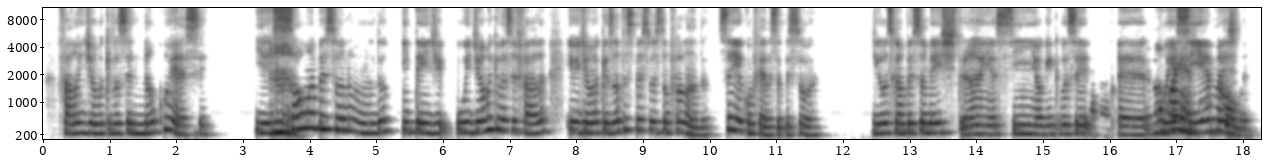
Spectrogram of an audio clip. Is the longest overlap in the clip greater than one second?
Yes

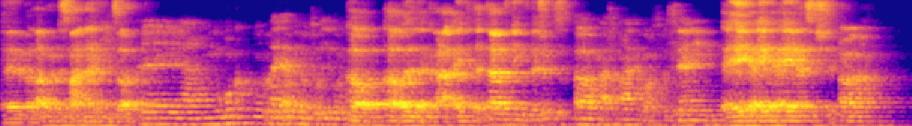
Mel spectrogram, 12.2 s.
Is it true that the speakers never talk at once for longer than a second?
Yes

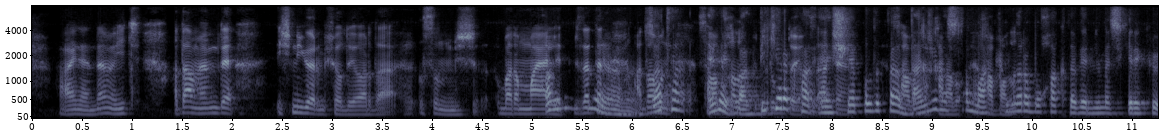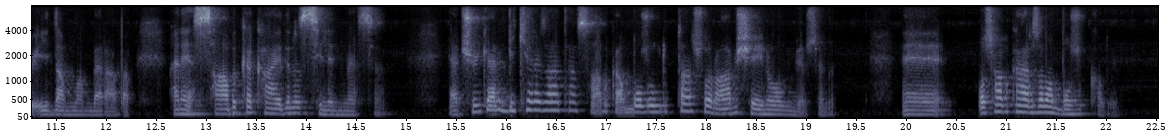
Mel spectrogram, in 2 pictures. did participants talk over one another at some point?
Yes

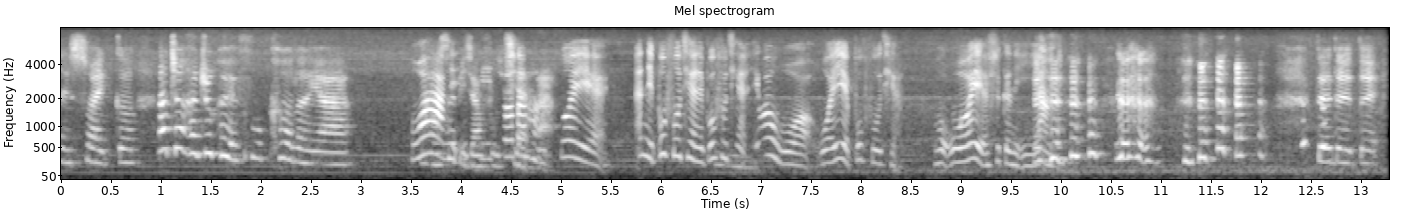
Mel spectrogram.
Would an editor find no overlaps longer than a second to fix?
No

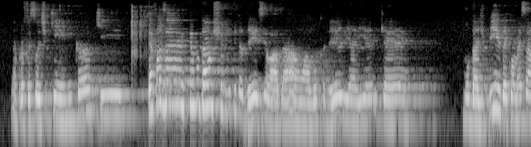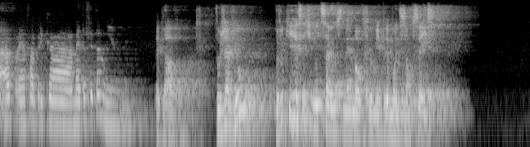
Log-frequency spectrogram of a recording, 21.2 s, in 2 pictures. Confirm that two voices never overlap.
Yes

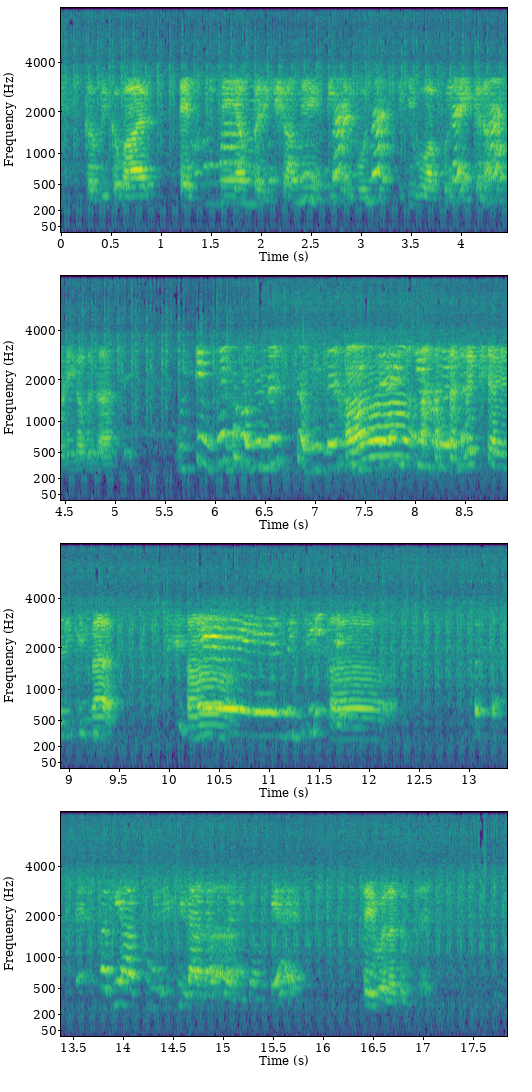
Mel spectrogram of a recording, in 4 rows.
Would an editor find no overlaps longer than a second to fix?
No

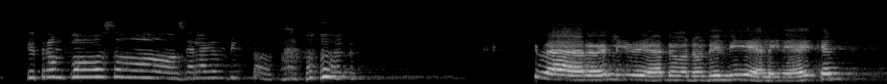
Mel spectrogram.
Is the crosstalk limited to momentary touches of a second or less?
Yes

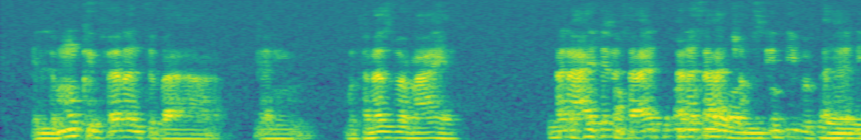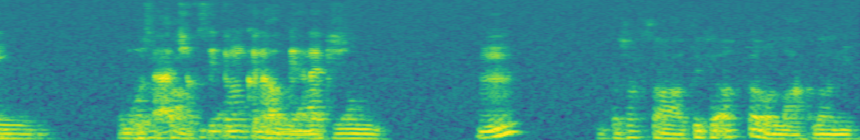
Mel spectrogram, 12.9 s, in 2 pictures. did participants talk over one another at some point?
Yes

